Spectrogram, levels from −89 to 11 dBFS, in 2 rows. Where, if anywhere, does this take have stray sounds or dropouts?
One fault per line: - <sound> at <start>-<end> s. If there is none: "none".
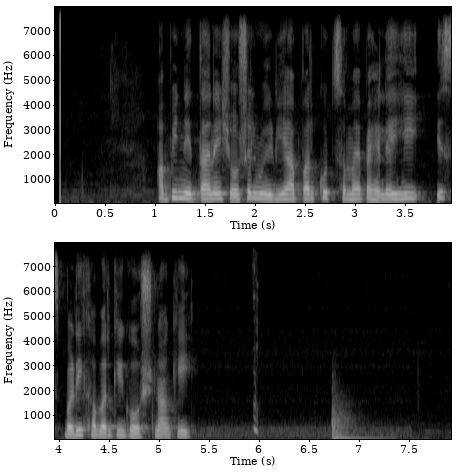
- laugh at 5.9-6.0 s
- thud at 6.7-7.4 s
